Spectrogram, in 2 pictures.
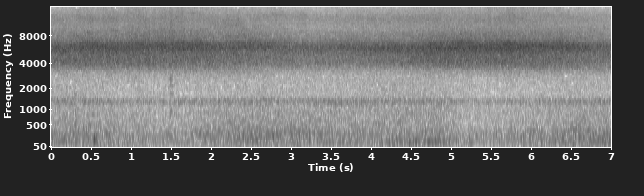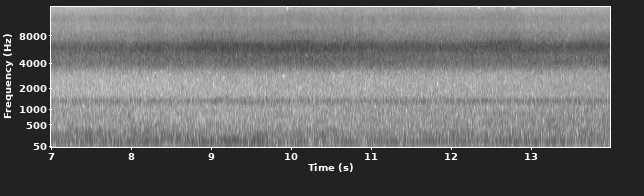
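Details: Illinois emergence of periodical cicadas, billions surfacing after 17 years below ground, producing a relentless high buzzing hiss and a level whining tone, with faint low rumbling sounds in the background.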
